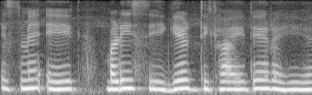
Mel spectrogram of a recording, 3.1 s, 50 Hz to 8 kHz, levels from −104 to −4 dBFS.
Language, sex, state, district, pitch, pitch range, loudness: Hindi, female, Jharkhand, Garhwa, 240 Hz, 235-260 Hz, -13 LUFS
